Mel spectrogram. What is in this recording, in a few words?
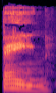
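"bane", British English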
